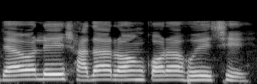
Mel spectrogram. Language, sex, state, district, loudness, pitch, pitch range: Bengali, female, West Bengal, Alipurduar, -12 LUFS, 210 Hz, 200-220 Hz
